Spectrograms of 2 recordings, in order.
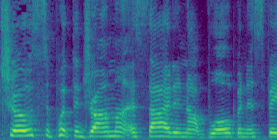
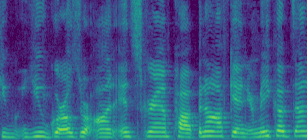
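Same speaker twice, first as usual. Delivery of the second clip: normal talking voice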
